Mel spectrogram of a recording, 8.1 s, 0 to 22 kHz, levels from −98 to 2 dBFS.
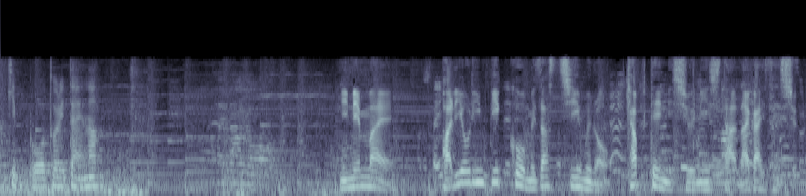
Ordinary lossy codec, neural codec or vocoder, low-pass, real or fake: none; none; 7.2 kHz; real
